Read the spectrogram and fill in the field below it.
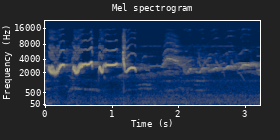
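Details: Kacer, or Oriental magpie-robin, singing gacor and persistently unloading its repertoire. It opens with four loud upswept whistles in quick succession, then runs into a softer, drawn-out warbling trill.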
